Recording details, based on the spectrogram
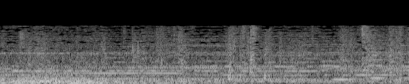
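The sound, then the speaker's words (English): A steady, loud mechanical rumble with clattering rattles of a train approaching along tracks, holding constant throughout with no voices. “It sounds like a train.”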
